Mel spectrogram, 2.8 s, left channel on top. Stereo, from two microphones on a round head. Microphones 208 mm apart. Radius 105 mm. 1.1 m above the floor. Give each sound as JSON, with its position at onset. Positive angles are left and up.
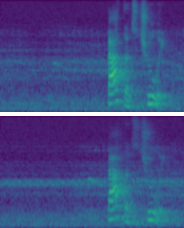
{"t": 1.6, "sound": "a woman speaking", "side_deg": 75, "distance_m": 1.2}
